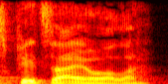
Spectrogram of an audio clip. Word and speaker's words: pizzaiolo: But you are the only pizza Iolio? How bad did I say that? – Well, it's Pizzaiola. – Pizzaiola. So, I totally screwed that up.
